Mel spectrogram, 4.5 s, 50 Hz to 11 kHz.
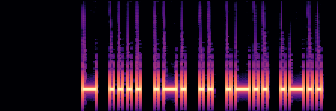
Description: Morse code, heard as a keyed tone, about 20 wpm, 700 Hz. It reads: THRILL
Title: Build A Word - 2 Letters At A Time - 8-Letter Words - 20wpm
